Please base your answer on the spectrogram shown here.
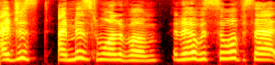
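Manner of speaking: ordinary talk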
